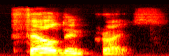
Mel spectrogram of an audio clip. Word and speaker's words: Feldenkrais: Feldenkrais. How do you say it again? Feldenkrais.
